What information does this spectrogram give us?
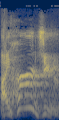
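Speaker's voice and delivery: said with strong emphasis. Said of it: "the child said emphatically".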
